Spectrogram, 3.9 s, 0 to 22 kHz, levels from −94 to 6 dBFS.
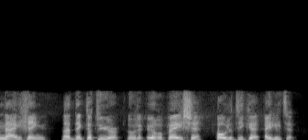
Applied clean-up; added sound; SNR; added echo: neural mask model Resemble Enhance denoiser.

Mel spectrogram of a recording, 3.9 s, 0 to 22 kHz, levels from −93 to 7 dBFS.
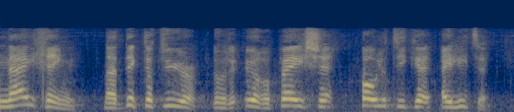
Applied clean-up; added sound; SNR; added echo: neural separator model SepFormer DNS4.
